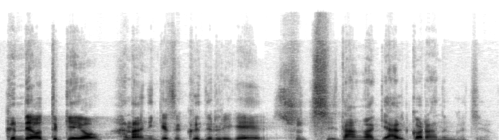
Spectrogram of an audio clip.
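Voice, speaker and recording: A man's voice: medium pitch, lively intonation, quick pace, pushed and bright. A man preaching an evening sermon in church as its pastor, emphatic, repeating key phrases and asking rhetorical questions. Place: church, evening prayer service. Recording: reverberant church hall.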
